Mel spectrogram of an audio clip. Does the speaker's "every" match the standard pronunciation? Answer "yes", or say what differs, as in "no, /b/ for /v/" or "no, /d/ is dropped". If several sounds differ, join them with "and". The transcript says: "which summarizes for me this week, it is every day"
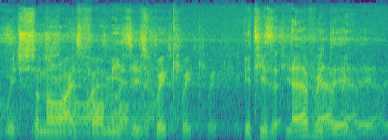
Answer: yes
